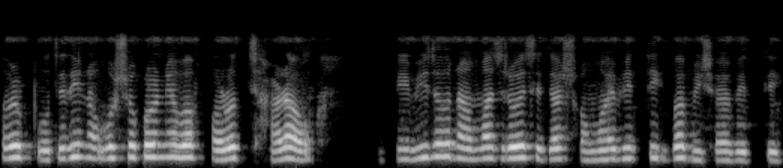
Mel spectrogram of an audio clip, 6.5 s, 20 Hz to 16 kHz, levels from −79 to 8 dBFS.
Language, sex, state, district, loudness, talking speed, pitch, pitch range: Bengali, female, West Bengal, North 24 Parganas, -16 LUFS, 130 wpm, 235 Hz, 210-250 Hz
